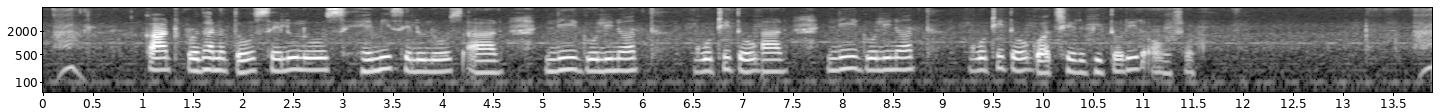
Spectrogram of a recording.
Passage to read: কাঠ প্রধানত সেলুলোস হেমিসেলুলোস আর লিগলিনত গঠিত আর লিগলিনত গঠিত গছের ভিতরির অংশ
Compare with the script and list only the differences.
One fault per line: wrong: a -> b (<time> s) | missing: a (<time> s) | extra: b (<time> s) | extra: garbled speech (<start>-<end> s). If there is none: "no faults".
no faults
